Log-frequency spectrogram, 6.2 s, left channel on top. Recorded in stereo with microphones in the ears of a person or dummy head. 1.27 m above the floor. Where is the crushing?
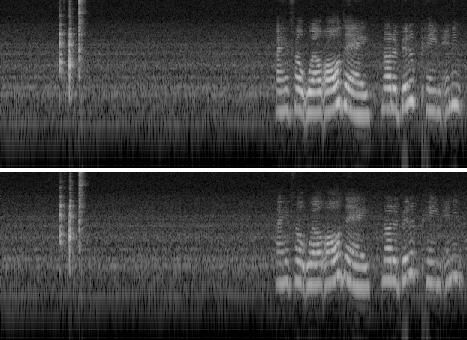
25° left (ahead or behind), 1.9 m.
